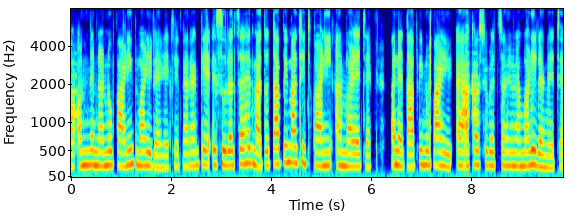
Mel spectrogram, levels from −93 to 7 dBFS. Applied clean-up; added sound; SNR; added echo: neural diffusion model UNIVERSE++.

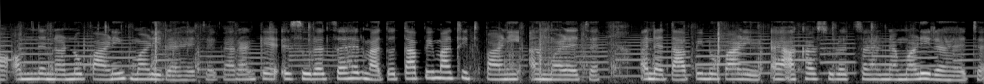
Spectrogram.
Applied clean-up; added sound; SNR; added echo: none; Livestock, farm animals, working animals + Trumpet; 12 dB; none.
